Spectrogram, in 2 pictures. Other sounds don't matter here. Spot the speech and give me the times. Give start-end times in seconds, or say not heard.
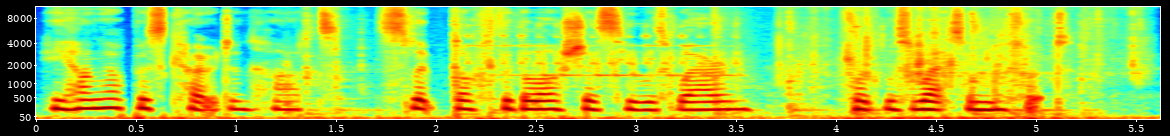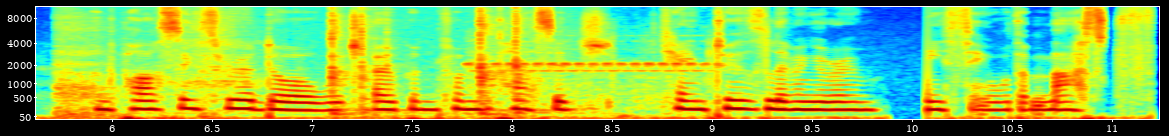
0.0-11.1.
